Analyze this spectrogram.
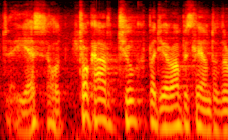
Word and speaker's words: Olga Tokarczuk: Now, I might not be able to pronounce this properly. It's Olga Tokarczuk. It's, yes, or Tokarczuk, but you're obviously onto the right person.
